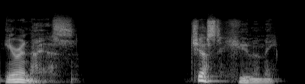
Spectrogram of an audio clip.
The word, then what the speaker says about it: Irenaeus: the second century now I've heard his name pronounced several different ways by rep devil Scholars arenais iron as if they can't agree I figure I can cut myself some slack here I'll call him irenaeus just humor me irenaeus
